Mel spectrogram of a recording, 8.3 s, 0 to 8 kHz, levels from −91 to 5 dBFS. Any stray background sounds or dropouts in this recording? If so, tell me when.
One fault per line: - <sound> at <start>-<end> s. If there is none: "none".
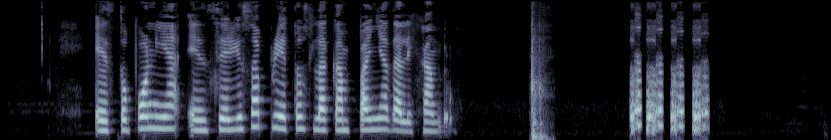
- thud at 5.3-5.6 s
- laugh at 6.3-7.1 s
